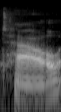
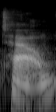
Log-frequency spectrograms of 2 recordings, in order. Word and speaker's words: Thao: So you can follow me on all social medias at the tow of tow and I'll spell that out for you.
